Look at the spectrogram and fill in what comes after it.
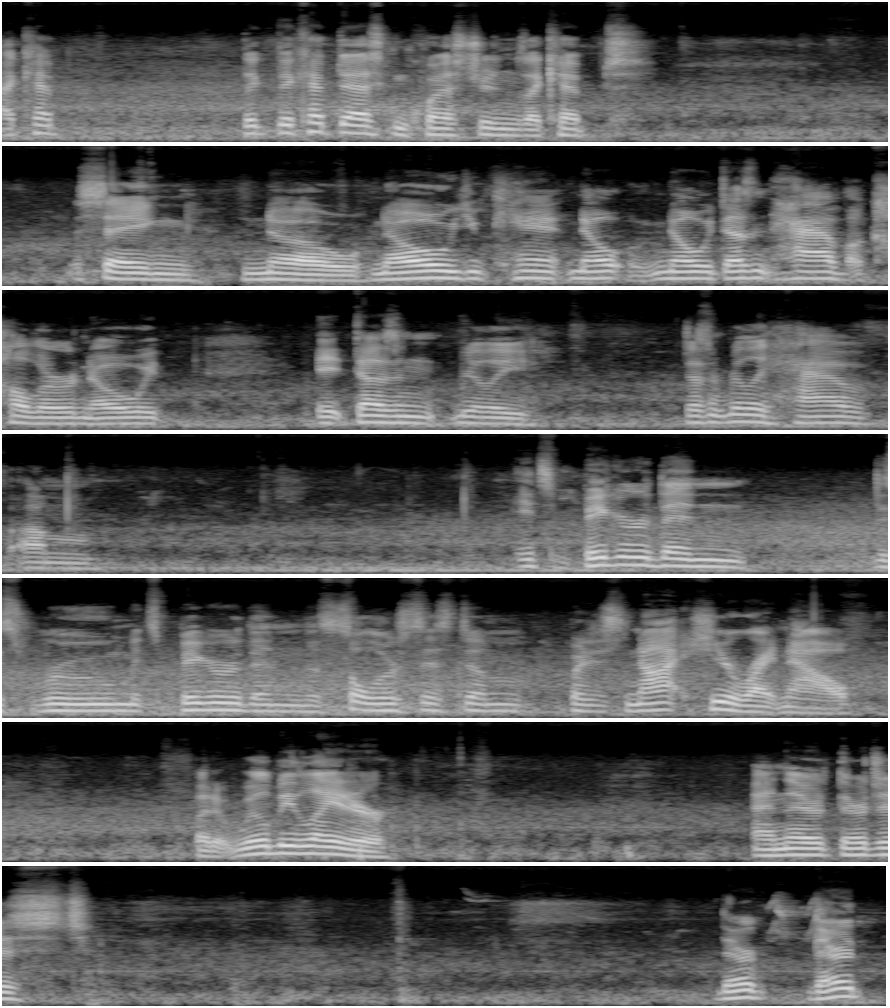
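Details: Stuttering in a male speaker who stutters throughout continuous storytelling.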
